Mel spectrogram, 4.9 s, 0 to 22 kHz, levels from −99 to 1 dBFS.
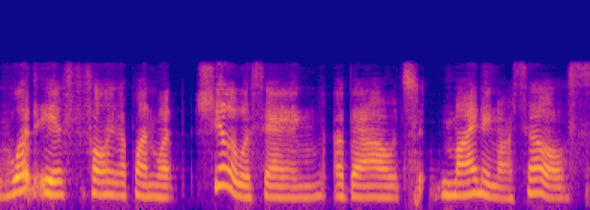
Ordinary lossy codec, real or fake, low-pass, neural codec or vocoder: Opus, 64 kbps; fake; 7.2 kHz; codec, 24 kHz, 1 kbps, SNAC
